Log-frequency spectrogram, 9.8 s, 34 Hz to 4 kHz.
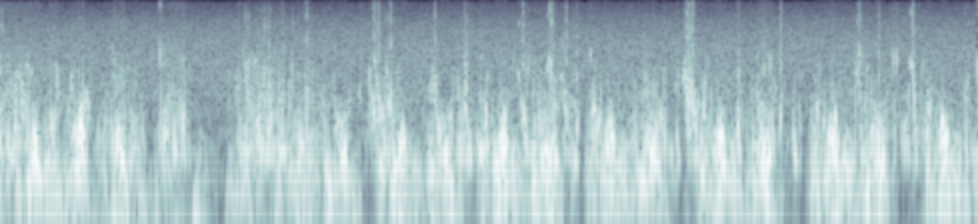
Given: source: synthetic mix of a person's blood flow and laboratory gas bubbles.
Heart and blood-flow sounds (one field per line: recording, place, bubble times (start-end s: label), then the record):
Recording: Doppler ultrasound of blood flow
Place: precordium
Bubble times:
0.00-0.43 s: bubbles
0.49-0.62 s: bubbles
1.09-1.48 s: bubbles
1.57-1.94 s: bubbles
2.35-3.30 s: bubbles
3.59-4.00 s: bubbles
4.29-4.42 s: bubbles
4.51-4.93 s: bubbles
5.12-5.83 s: bubbles
5.88-6.04 s: bubbles
6.27-6.41 s: bubbles
6.51-6.71 s: bubbles
6.75-7.03 s: bubbles
7.34-7.45 s: bubbles
7.58-7.87 s: bubbles
7.92-8.04 s: bubbles
8.56-8.85 s: bubbles
8.91-9.37 s: bubbles
9.63-9.79 s: bubbles
From the record:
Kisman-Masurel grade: 342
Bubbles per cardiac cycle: rolling drumbeat, 9 or more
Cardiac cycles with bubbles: 100%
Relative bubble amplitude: moderate (0.250 to 0.450)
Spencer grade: 3 (all of the cardiac periods contain showers or single bubble signals, but not dominating or overriding the cardiac motion signals)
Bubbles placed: only in the low amplitude regions of the cardiac cycle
